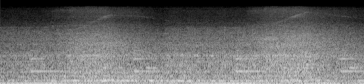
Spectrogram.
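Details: 2011 Land Rover Discovery 4 diesel after fuel filter replacement and priming: revs rise and fall smoothly through a couple of blips, no stumble or misfire; no air in fuel system, running clean.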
